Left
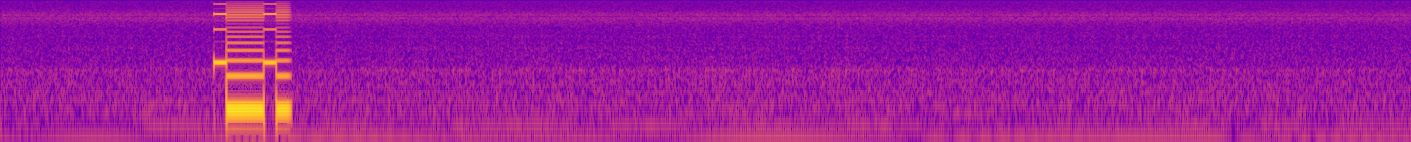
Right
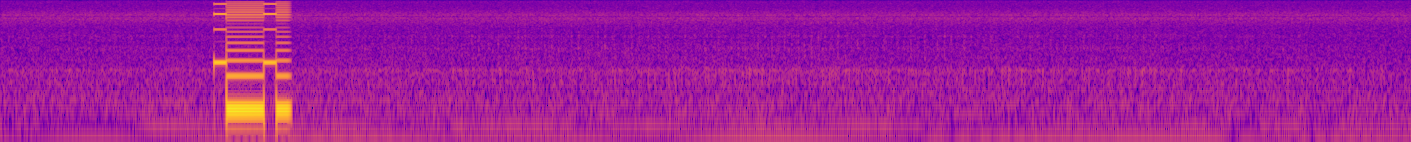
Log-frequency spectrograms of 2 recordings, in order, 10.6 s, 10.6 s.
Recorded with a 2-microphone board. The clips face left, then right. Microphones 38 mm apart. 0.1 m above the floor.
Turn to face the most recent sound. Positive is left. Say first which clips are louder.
# left 1 dB
turn(degrees=10)  # may be behind; listen again after turning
